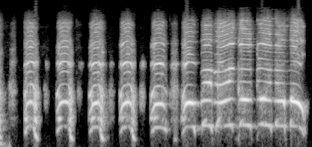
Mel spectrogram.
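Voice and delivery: very high falsetto moans into a rushed cry; mock ecstatic moans. Man imitating climax while explaining his slang, mock ecstatic falsetto. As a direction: squeal it out in hammed-up ecstasy, very high.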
